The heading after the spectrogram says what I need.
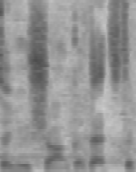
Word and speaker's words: ushanka: That's it, I think it's a Yushanka. That's the correct way, Yushanka hats.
